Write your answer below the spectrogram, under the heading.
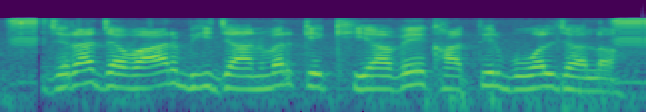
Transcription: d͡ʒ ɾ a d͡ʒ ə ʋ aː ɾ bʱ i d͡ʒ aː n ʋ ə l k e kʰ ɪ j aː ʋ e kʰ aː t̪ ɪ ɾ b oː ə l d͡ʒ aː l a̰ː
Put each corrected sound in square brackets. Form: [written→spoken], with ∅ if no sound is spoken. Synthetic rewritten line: d͡ʒ ɾ a d͡ʒ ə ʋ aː ɾ bʱ i d͡ʒ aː n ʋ ə [l→ɾ] k e kʰ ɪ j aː ʋ e kʰ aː t̪ ɪ ɾ b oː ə l d͡ʒ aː l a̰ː

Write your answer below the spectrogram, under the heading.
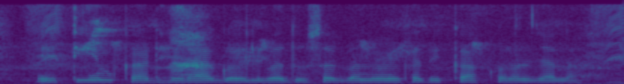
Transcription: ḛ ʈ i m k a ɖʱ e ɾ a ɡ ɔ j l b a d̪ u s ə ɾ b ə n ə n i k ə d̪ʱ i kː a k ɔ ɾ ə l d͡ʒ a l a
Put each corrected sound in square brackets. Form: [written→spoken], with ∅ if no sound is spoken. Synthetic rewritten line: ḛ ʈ i m k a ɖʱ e ɾ a ɡ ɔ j l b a d̪ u s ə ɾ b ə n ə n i k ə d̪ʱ i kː a k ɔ ɾ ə l d͡ʒ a l a

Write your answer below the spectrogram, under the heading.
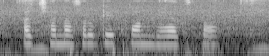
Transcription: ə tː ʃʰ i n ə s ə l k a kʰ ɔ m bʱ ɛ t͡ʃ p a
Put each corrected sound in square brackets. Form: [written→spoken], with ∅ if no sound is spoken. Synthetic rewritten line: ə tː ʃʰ [i→a] n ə s ə l k [a→e] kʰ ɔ [m→n] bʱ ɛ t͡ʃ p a

